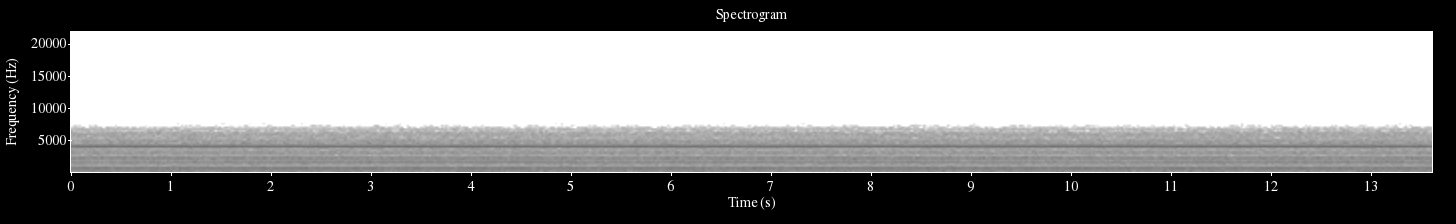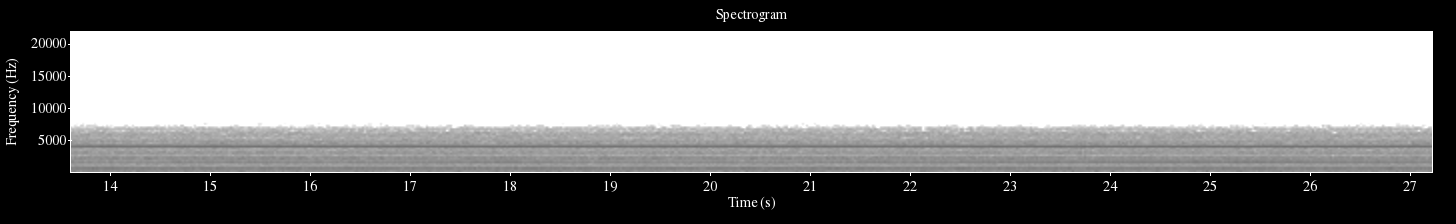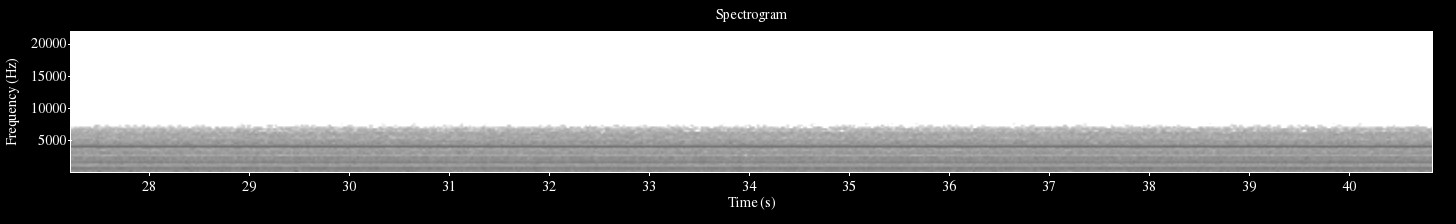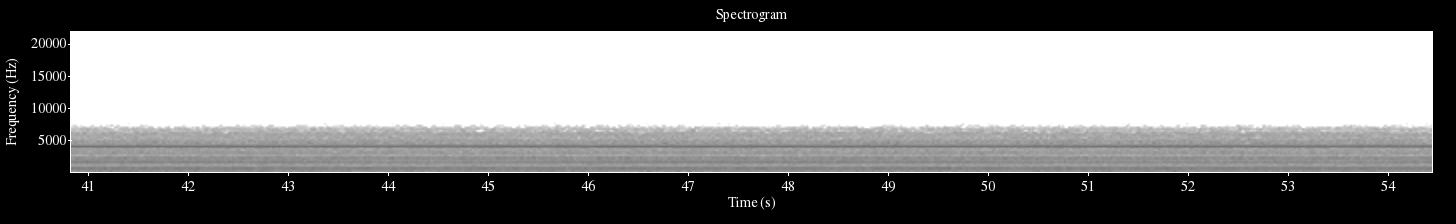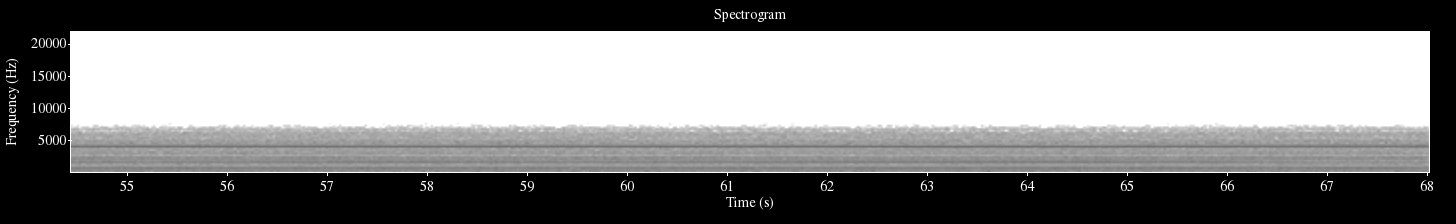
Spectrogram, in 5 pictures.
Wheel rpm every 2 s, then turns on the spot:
0, 0, 0, 0, 0, 0, 0, 0, 0, 0, 0, 0, 0, 0, 0, 0, 0, 0, 0, 0, 0, 0, 0, 0, 0, 0, 0, 0, 0, 0, 0, 0, 0, 0.
none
